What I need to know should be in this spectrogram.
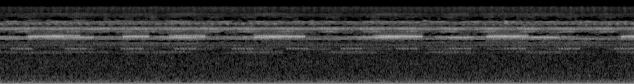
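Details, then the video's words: Crickets chirping in a peaceful park as evening unfolds: several steady, high, ringing trills layered together, with softer pulsed chirps roughly every second underneath. No birds, voices or other clear sounds stand out. "Cricket Sounds in a Peaceful Park"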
